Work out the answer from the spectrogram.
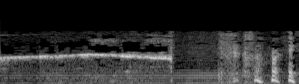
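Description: Police car siren wails as a high, sustained tone that rises slightly, eases down, then cuts off abruptly after under two seconds, followed by a few brief softer sounds.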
